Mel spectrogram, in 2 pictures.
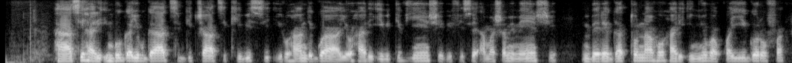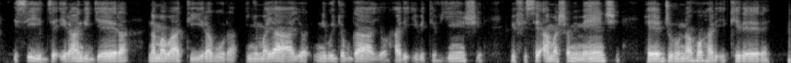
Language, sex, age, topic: Rundi, male, 25-35, education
